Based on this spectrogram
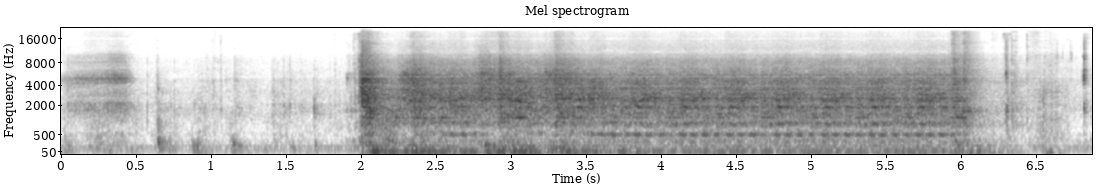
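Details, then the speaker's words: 1986 Corvette with rebuilt L98 TPI engine: the starter whirs steadily about four seconds without catching because the two-week-old battery was dead. "H battery was dead. Guess that's what I get for getting the value."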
